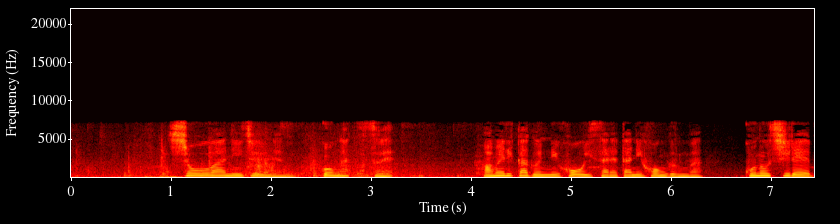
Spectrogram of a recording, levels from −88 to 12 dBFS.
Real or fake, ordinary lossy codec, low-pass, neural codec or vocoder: real; none; 7.2 kHz; none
